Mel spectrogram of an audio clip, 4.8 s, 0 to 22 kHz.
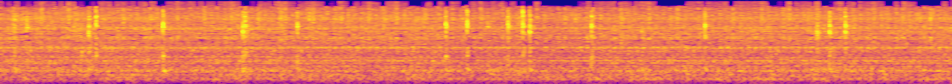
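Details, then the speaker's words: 2011 Renault Fluence engine, bonnet open, cold engine at idle, noise worse on acceleration: sharp light uneven clicking ticks over steady engine hiss; mechanic suspects belt tensioner vibrating heavily, seen out of its mark; unconfirmed, mechanics disagree. "Tá vendo, galera? Um barulho de estalo. O mecânico falou que pode estar vindo dali, ó. O tensor que tá vibrando bastante."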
